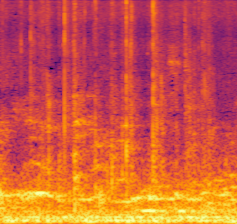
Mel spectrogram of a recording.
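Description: Low, indistinct murmured talking, with light rustling and small clicks of handled paper.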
